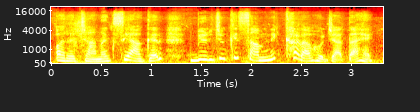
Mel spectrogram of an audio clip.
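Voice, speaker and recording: A woman's voice: mid-range voice, normal speed, background noise. A woman narrating a cartoon story in a scripted storytelling style. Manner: storytelling, expressive.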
